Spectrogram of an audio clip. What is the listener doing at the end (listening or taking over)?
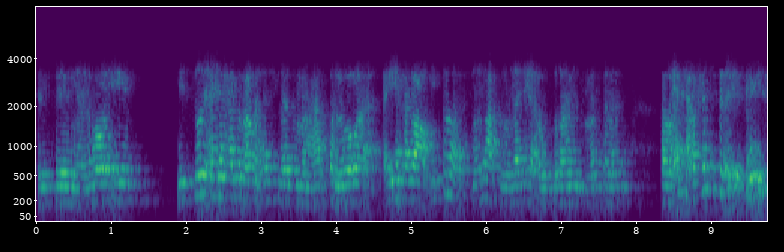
taking over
